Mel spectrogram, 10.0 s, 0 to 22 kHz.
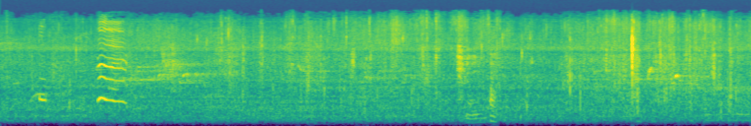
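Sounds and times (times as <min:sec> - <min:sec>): macaque coo call: 0:00.4 - 0:00.7, 0:01.3 - 0:01.8.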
